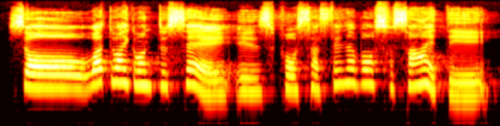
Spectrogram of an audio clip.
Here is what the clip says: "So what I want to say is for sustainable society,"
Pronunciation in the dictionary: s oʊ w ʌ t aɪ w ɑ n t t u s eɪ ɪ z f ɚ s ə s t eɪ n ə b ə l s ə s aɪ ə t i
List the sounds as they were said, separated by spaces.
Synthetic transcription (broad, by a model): s oʊ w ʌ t aɪ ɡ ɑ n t t u s eɪ ɪ z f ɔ s ə s t eɪ n ə b ə l s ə s aɪ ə t i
